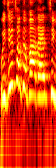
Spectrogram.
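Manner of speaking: high, loud laughing.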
